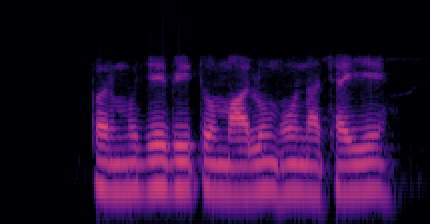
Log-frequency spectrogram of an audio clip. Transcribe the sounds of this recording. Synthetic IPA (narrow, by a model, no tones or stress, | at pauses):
pɐɾmʊd͡ʒʱebʱit̪omaːluːmɦoːnat͡ʃaːɦieː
